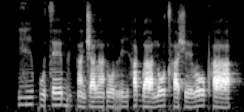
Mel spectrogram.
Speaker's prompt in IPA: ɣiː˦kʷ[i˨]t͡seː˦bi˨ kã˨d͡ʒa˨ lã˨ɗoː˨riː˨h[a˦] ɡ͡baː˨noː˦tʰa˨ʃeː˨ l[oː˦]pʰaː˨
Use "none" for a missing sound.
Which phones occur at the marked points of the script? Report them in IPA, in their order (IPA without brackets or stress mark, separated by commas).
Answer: i˨, a˦, oː˦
